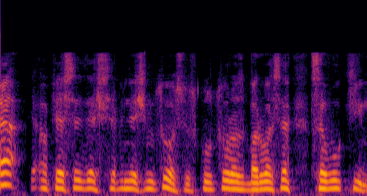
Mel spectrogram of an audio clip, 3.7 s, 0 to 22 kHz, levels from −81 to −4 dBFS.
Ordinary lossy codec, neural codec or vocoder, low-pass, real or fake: AAC, 32 kbps; none; 7.2 kHz; real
